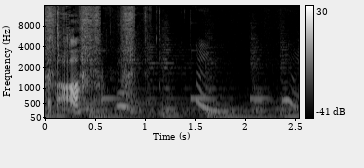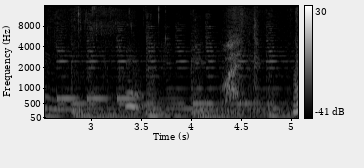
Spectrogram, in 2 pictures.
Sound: dog whining

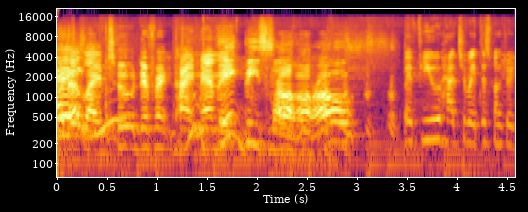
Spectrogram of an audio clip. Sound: laughs

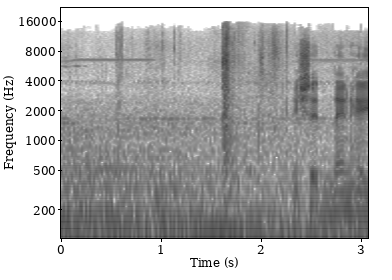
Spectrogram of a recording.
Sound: car door shuts

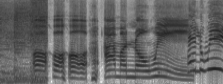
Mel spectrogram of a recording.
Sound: sobbing

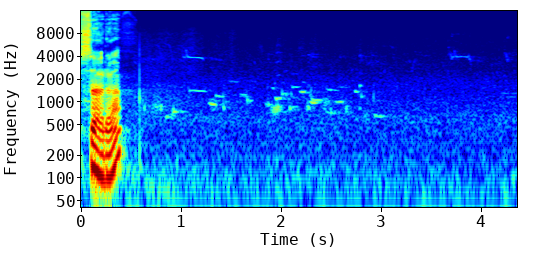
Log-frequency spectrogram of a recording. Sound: birds chirping

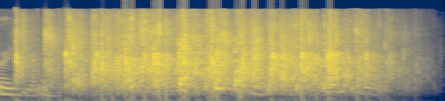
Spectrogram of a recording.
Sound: applause

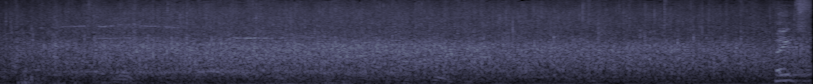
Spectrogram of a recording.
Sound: applause

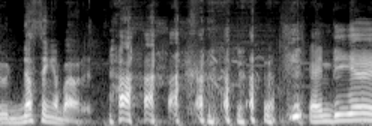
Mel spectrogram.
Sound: both laughing

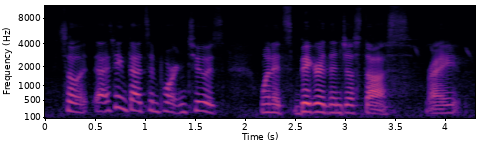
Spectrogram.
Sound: none

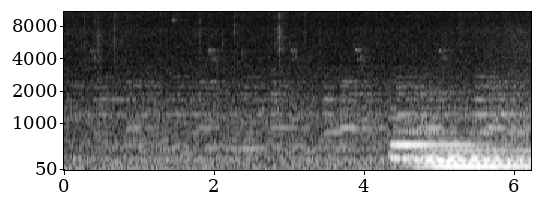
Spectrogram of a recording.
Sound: bells ringing in the distance; piano music plays

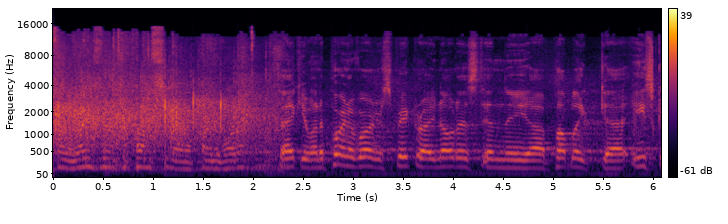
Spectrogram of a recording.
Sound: applause

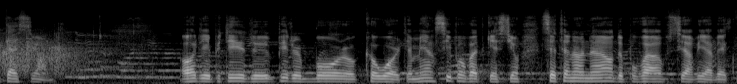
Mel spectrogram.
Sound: applause

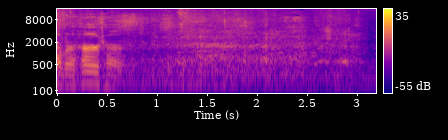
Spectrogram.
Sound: guests laugh

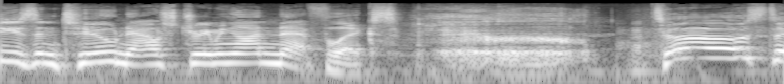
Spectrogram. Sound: slurps

